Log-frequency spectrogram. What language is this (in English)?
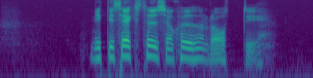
Swedish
